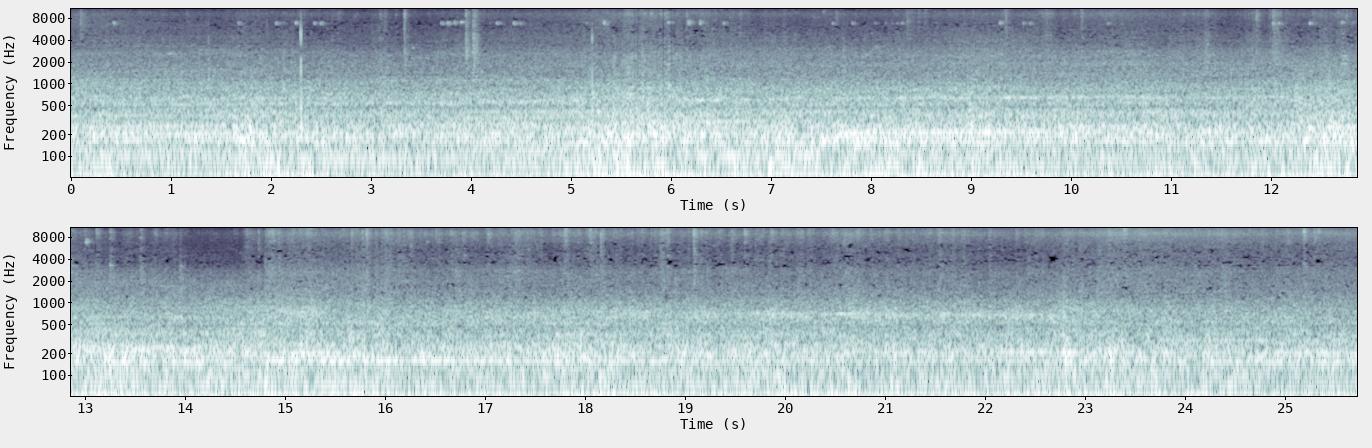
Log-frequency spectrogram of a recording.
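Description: Bus engine running steadily with road noise, heard from inside the driver's cab while driving; a steady hiss joins about halfway through.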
